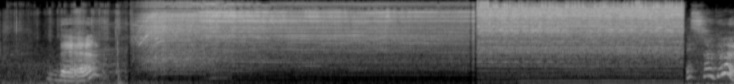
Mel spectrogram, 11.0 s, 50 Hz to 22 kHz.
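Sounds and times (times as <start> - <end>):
small grinder whining: 2.0 - 10.3.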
